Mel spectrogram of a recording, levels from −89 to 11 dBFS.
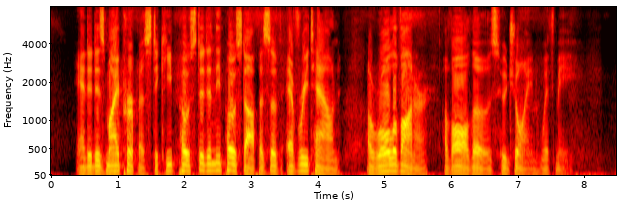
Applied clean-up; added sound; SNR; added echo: neural mask model Resemble Enhance denoiser.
